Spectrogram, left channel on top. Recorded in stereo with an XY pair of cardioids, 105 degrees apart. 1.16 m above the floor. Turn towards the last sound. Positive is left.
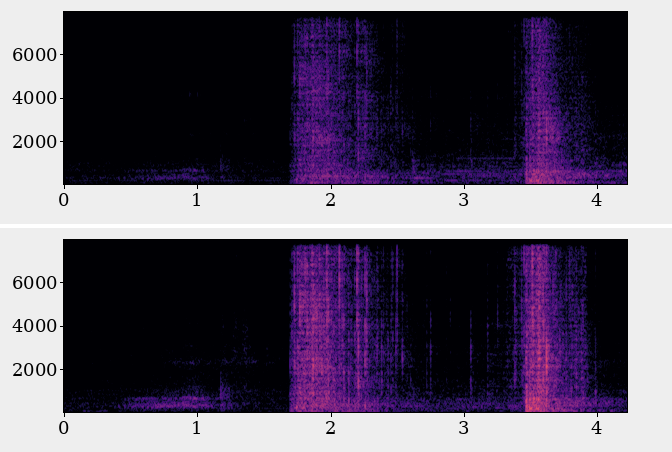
turn(degrees=-55)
